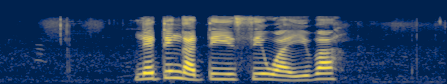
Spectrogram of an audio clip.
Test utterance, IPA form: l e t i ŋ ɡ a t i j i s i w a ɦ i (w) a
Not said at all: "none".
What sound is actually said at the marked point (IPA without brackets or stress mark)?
β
